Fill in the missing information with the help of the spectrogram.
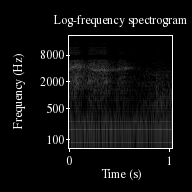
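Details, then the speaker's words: Wall suction switched on and tested before tracheostomy suctioning on a patient with breathing difficulty, pressure set between 80 and 120; brief steady hiss with low motor hum, working normally. "I'm going to turn on my suctioning making sure that it's sitting between 80 and 120 and then I'll test that really quickly my hands are clean I'm gonna test that sectioning"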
